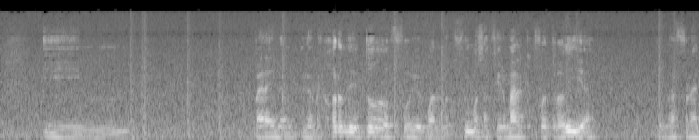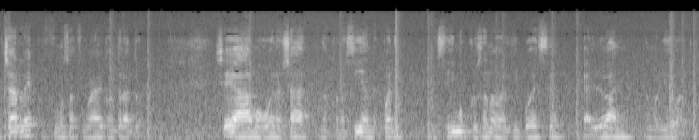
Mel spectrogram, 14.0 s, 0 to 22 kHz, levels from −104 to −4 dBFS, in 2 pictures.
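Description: No technical faults occur at any point in this speech clip; the room noise sitting about 17 dB below the speech belongs to the recording space itself.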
